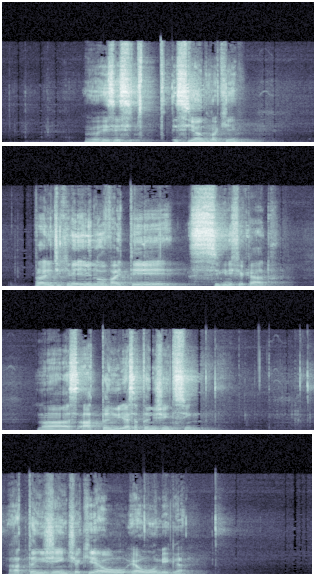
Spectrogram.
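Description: A middle-aged man talks calmly and close into a microphone.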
